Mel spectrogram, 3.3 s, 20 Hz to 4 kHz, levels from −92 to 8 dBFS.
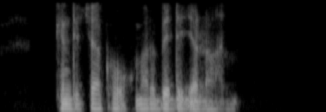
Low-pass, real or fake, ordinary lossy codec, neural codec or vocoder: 3.6 kHz; fake; none; codec, 16 kHz, 1.1 kbps, Voila-Tokenizer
